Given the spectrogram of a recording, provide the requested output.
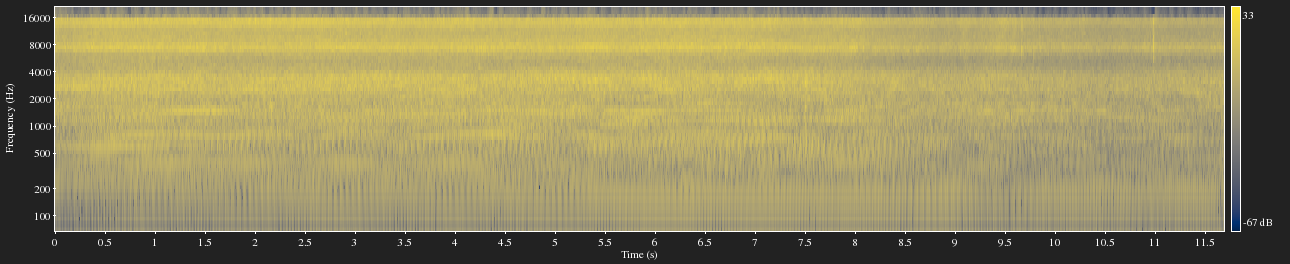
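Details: Caterpillar 320D excavator, C6.4 diesel, after injector replacement for hard starting: smooth, even idle with steady low hum and regular firing, no stumble or knock; engine runs healthy.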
